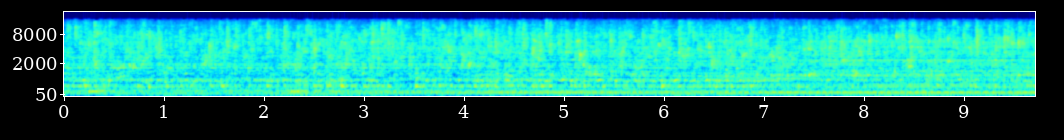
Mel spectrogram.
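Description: Water trickling steadily, over a low, steady hum that gets a little stronger about three seconds in.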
